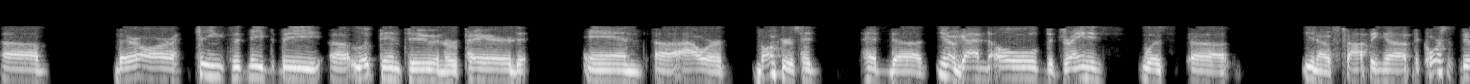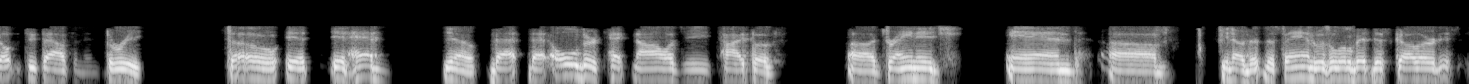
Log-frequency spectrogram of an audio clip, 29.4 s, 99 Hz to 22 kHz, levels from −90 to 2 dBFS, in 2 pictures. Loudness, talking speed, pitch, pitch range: -14 LUFS, 135 wpm, 130 Hz, 115-140 Hz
